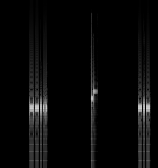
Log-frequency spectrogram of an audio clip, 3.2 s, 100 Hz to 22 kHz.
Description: Morse code, heard as a keyed tone, about 45 wpm, 700 Hz. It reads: 7 K
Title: Single Character (Letter:Number:Punctuation:Prosign) Alt 45wpm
